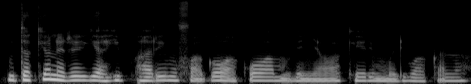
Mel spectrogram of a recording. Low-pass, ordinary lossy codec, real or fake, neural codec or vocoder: 19.8 kHz; Opus, 64 kbps; fake; autoencoder, 48 kHz, 128 numbers a frame, DAC-VAE, trained on Japanese speech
